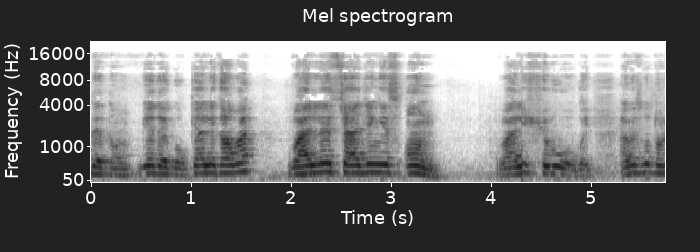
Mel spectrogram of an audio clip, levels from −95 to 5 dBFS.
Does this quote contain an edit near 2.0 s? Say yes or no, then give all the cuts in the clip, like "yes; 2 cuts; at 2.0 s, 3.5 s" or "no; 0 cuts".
no; 1 cut; at 4.3 s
